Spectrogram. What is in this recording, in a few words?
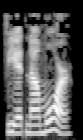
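"Vietnam War", British English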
